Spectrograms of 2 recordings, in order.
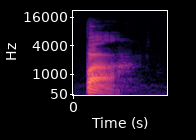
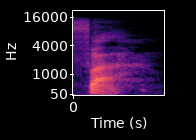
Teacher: Gigi seri atas ya. Sehingga dengan nempel gigi dengan bibir akan mengalirkan udara yang disebut dengan hames.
